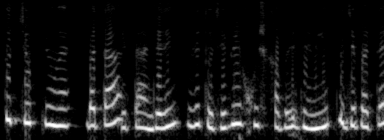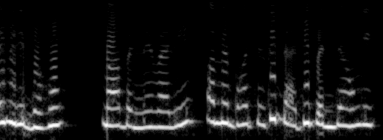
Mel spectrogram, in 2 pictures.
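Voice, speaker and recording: A woman's voice: very high-pitched, fairly quick, dark tone. A woman voicing a meddling gossipy neighbor woman. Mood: prying. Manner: prying, insinuating. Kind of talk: animated cartoon story voicing.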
